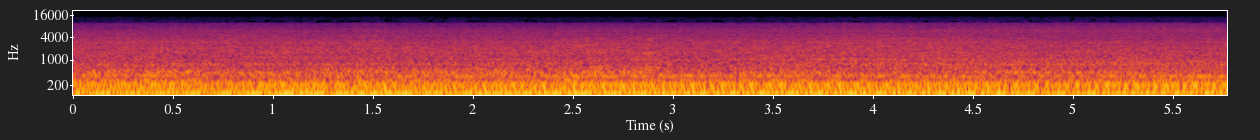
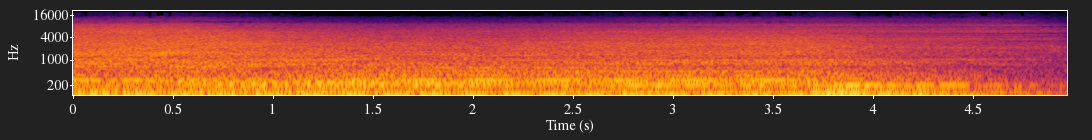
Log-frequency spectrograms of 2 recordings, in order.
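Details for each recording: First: 1984 Camaro Z28 L69 HO V8, just after fitting a new exhaust with straight muffler, angle-cut tailpipes and ball flange: steady deep burble with a slight rise in revs, no ticks or exhaust-leak puffs; normal running. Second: 1984 Camaro Z28, L69 HO 305 V8, 700R4: holds a fast idle well above normal, not settling; idle screw already backed out, throttle hung up on choke linkage, flicking it reset it.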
